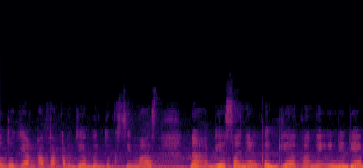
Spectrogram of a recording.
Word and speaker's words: します: untuk Mas melainkan bentuk Simas ya atau mereka kira si mas ya ini cara bacanya simas Hai Oke kita lanjutkan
